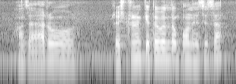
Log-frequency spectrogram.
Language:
Odia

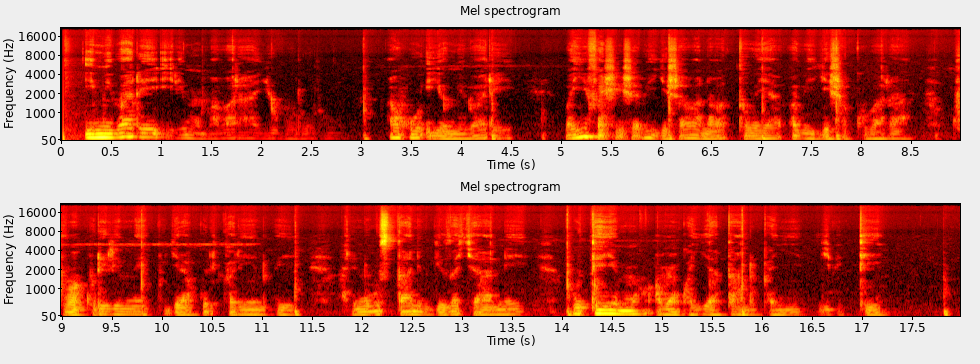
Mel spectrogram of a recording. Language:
Kinyarwanda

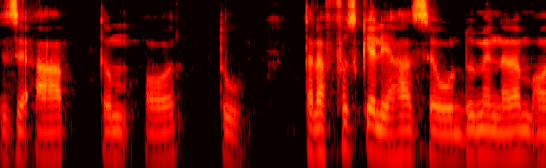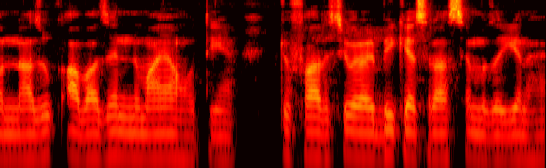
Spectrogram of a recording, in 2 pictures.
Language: Urdu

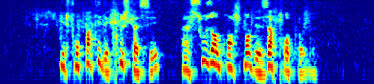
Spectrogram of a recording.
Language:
French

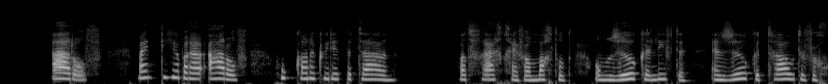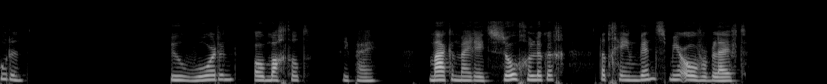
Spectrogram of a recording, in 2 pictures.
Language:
Dutch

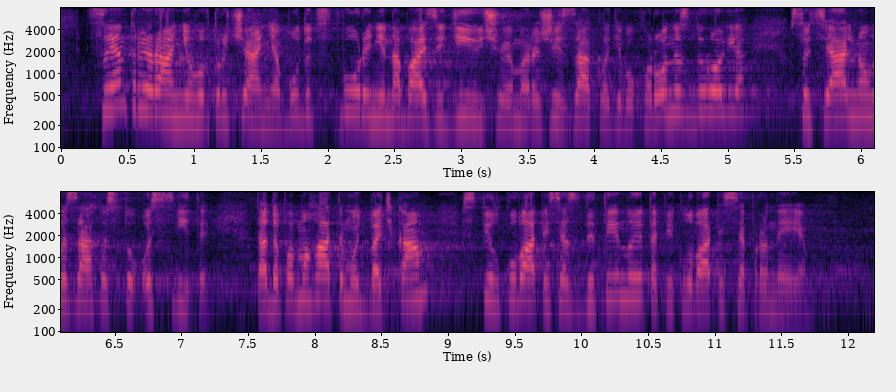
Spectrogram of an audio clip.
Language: Ukrainian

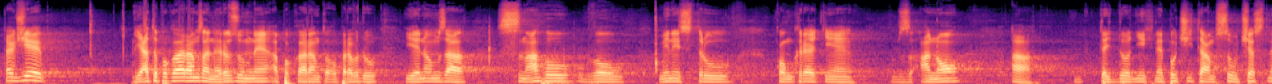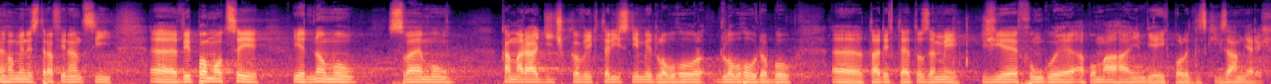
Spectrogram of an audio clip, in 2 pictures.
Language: Czech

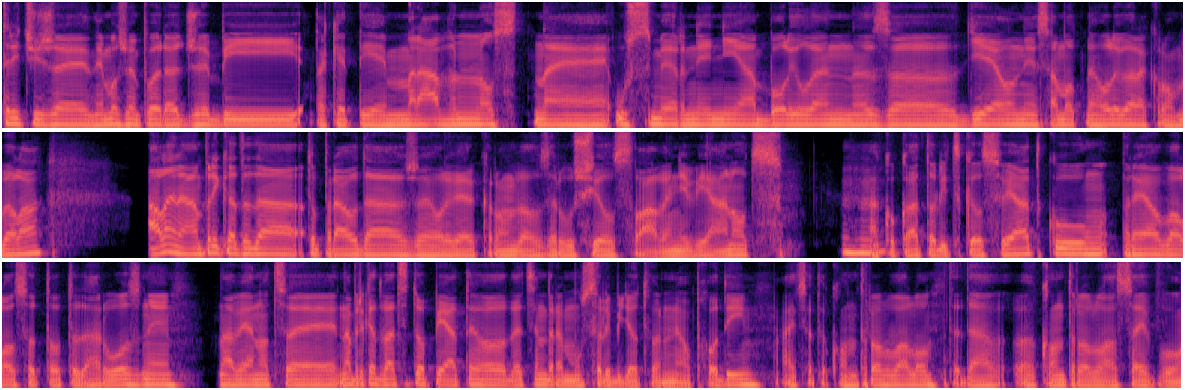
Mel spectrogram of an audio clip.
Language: Slovak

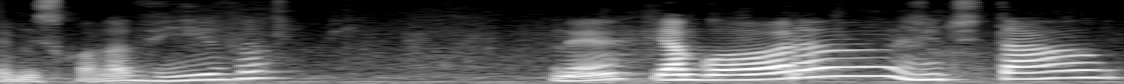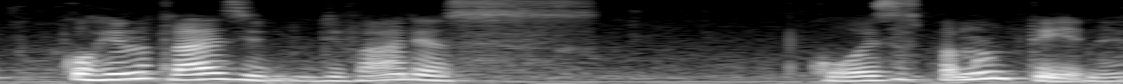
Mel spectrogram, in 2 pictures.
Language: Portuguese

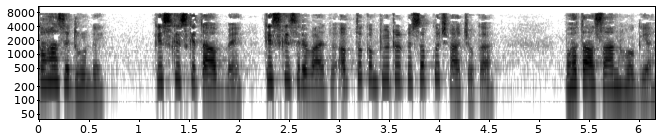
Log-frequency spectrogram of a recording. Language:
Urdu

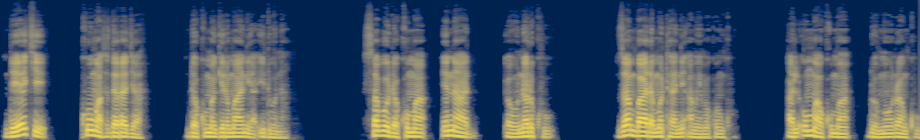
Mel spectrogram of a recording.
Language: Hausa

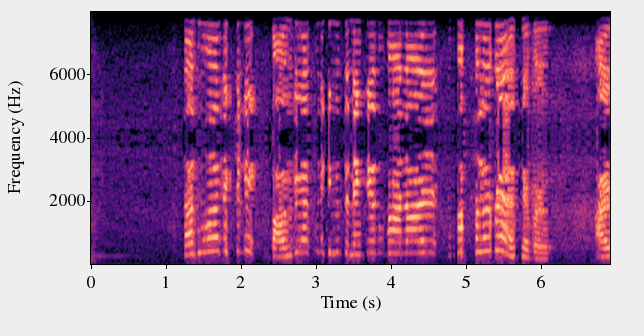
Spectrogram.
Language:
Assamese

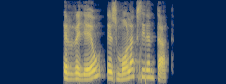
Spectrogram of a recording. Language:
Catalan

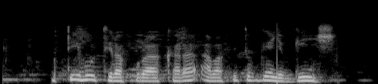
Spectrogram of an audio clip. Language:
Kinyarwanda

